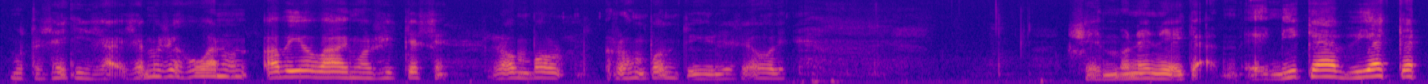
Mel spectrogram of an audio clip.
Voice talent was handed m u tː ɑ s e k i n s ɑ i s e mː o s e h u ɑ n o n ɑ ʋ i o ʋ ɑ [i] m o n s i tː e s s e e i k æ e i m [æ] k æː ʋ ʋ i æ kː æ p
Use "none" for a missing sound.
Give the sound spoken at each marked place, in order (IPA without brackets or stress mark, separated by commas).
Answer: i, i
